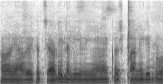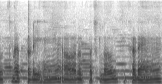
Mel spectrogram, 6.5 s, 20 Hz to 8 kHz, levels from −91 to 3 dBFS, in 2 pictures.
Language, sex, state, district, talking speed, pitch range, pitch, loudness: Hindi, male, Rajasthan, Jaisalmer, 185 wpm, 95-105 Hz, 95 Hz, -21 LUFS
